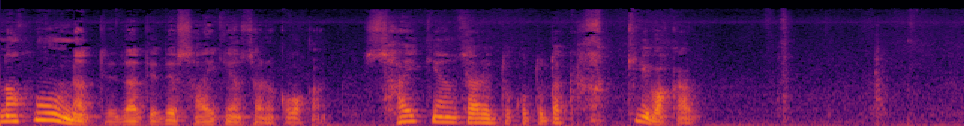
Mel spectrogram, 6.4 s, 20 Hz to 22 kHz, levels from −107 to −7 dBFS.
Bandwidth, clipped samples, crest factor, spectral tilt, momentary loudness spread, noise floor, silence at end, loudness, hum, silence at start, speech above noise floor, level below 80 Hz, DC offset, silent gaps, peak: 16.5 kHz; under 0.1%; 20 dB; -6 dB/octave; 24 LU; -63 dBFS; 0 s; -40 LUFS; none; 0 s; 24 dB; -64 dBFS; under 0.1%; none; -20 dBFS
